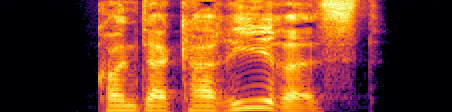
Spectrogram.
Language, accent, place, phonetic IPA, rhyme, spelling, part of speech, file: German, Germany, Berlin, [ˌkɔntɐkaˈʁiːʁəst], -iːʁəst, konterkarierest, verb, De-konterkarierest.ogg
- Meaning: second-person singular subjunctive I of konterkarieren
